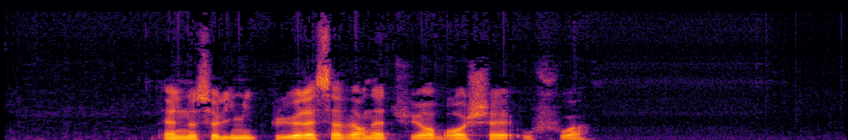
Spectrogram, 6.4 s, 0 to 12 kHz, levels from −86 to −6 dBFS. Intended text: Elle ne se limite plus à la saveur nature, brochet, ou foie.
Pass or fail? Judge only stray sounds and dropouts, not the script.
pass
